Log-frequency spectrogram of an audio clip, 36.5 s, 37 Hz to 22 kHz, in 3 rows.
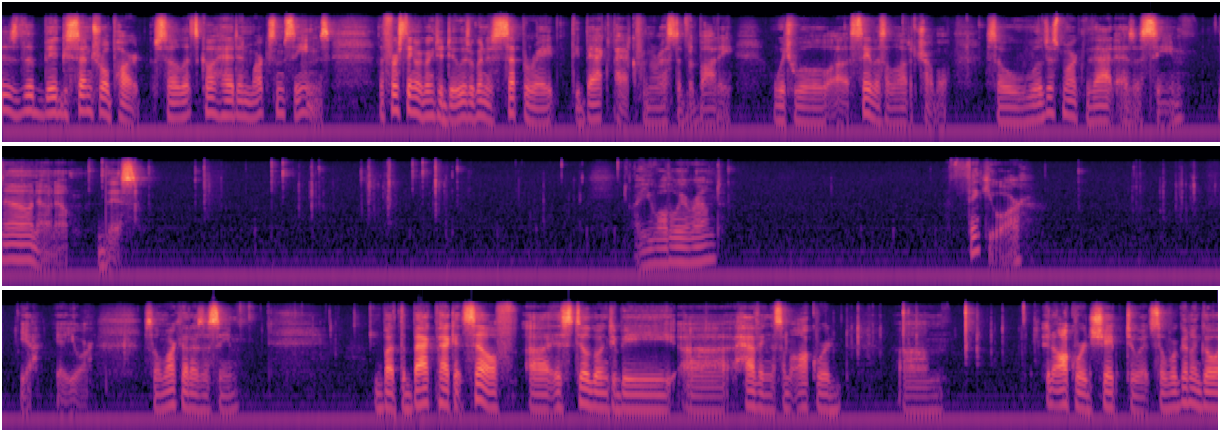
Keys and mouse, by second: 9.3-11.2 middle drag, 12.0-14.2 middle drag, 14.2-15.9 drag, 15.9 middle click, 16.5 ctrl+z, 21.6 middle click, 24.0-25.0 middle drag, 24.2 z, 27.9-28.9 middle drag, 31.0-33.2 middle drag, 33.2 a, 33.8 Tab, 34.3 Tab, 34.9 z.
